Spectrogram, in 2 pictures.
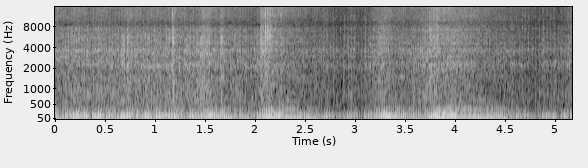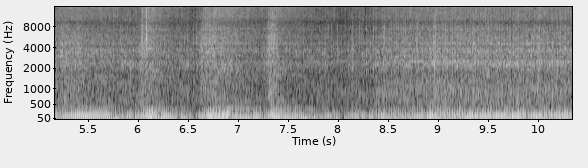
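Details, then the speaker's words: Kawasaki Ninja H2 idling and blipping the throttle with a loose, irregular clanking only at idle; it accelerates, shifts and clutches fine, and the source is unknown. "like everything else works fine uh like when I'm accelerating or when I'm changing gears everything is fine but it just when it's idling it's making that clanking sound so you don't know what it is"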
